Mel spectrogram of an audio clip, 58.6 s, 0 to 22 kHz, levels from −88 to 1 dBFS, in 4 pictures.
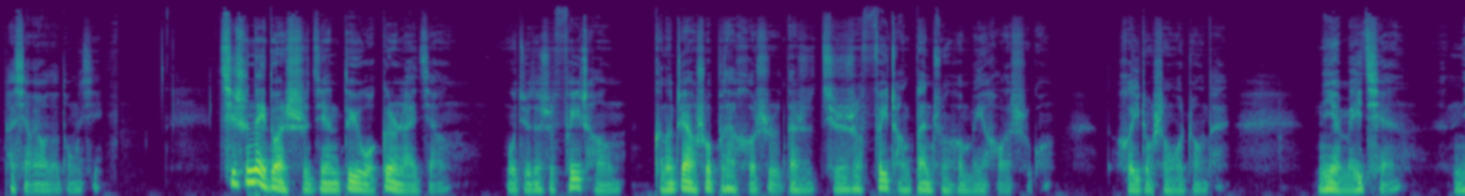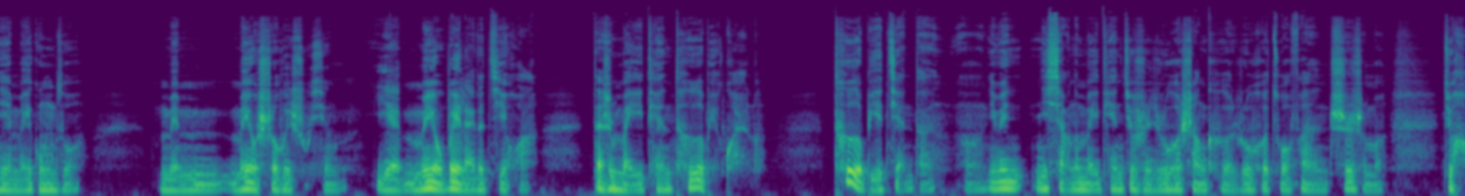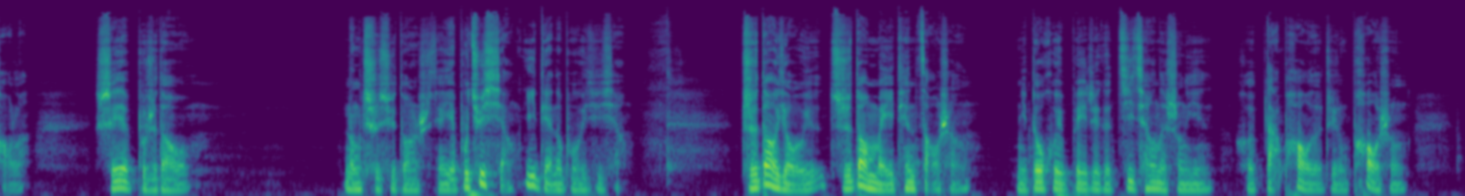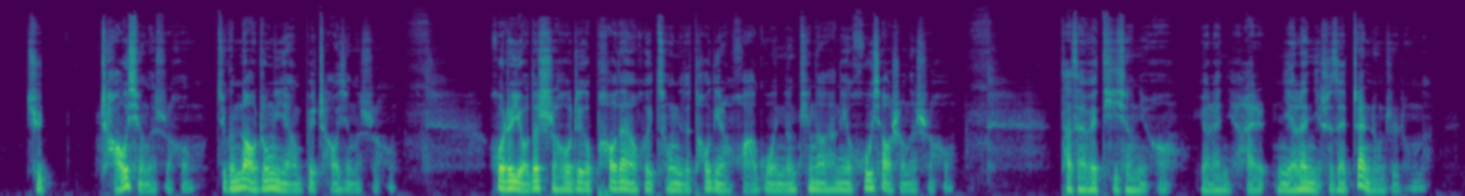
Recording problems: none

